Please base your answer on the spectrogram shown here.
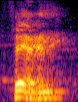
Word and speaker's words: Fani: But one after another, you had Fani, F-A-N-I, which is usually pronounced Fanny.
